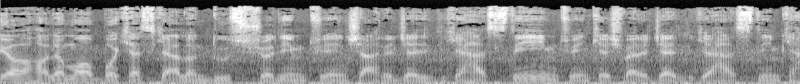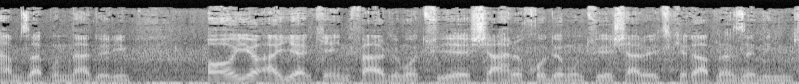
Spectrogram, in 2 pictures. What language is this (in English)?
Persian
